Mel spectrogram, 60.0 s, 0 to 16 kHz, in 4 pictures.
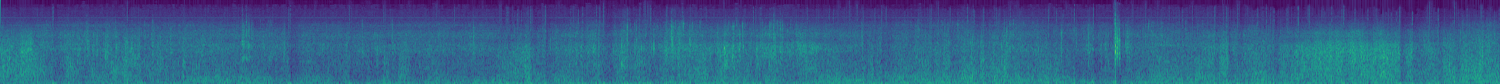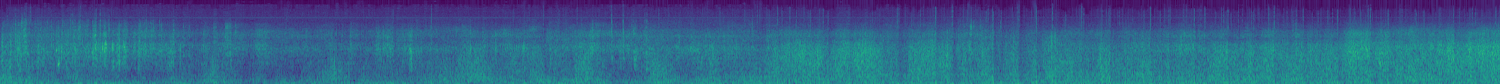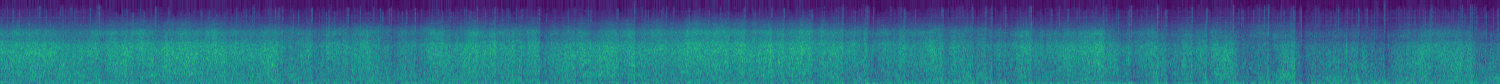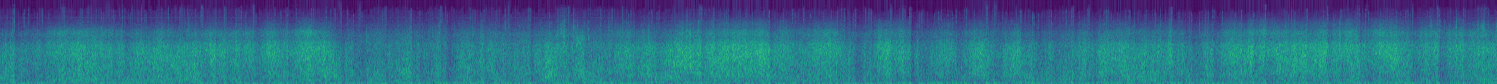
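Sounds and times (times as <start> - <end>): bike clicks and rattles: 0.0 - 56.3
bike tyre noise: 0.0 - 59.9
wind buffeting microphone: 0.0 - 59.9.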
